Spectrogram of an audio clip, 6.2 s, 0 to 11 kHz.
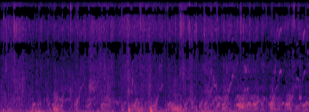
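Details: Group of 26 female guinea pigs at fresh vegetable dinner time, excited while feeding; soft short squeaks and chirps scattered throughout, with rustling and munching of vegetables and a low hum underneath.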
